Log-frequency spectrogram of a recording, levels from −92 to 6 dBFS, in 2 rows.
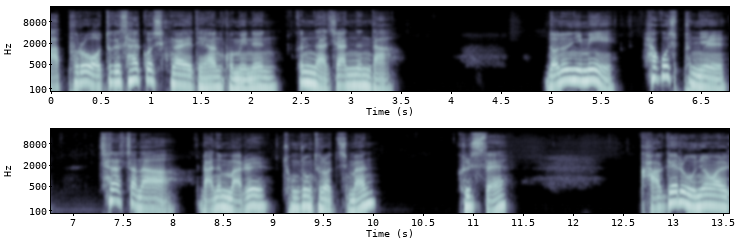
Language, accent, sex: Korean, native, male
